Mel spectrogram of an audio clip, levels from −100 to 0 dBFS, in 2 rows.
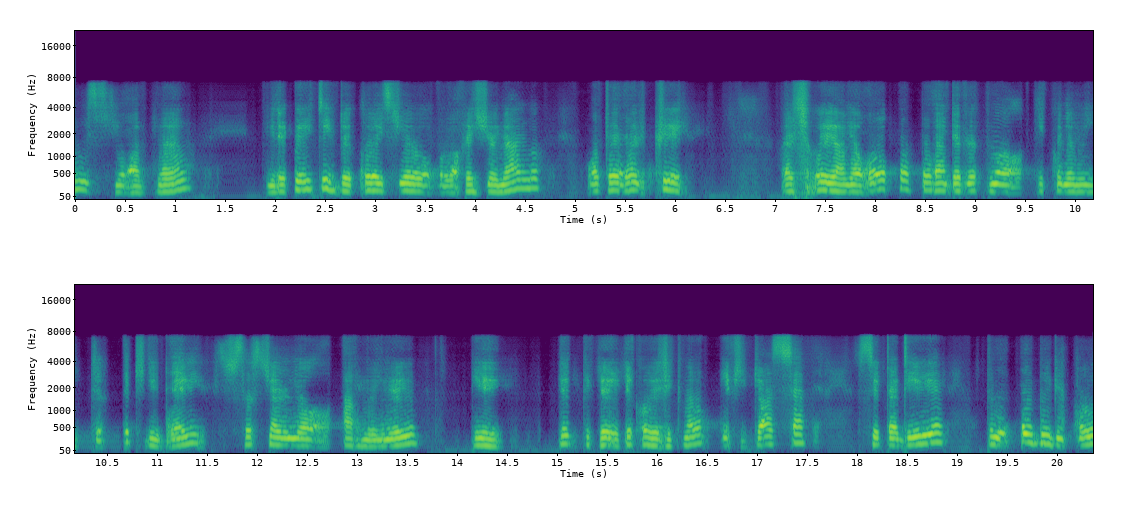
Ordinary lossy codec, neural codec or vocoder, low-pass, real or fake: none; codec, 16 kHz, 0.5 kbps, FreqCodec, smaller model; 7.2 kHz; fake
